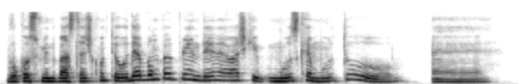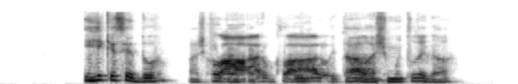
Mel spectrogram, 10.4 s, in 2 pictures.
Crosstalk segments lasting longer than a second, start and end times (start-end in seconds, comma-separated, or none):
7.2-9.0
